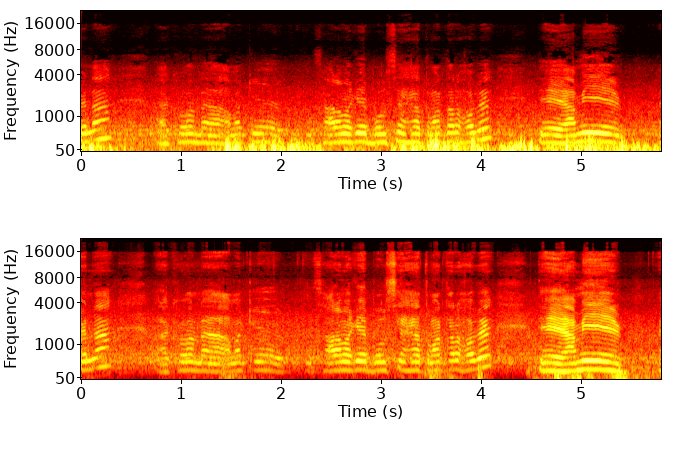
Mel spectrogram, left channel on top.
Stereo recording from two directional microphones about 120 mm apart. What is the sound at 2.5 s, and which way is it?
Speech, 45° left (ahead or behind).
